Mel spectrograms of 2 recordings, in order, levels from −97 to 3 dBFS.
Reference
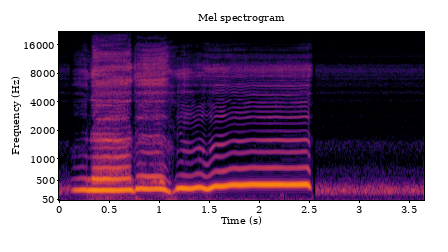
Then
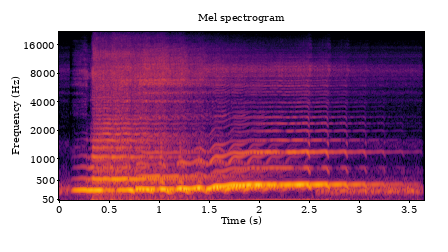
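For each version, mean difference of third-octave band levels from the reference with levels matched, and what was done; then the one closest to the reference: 6.0 dB: sine folder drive 7 dB, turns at -15.5 dBFS; on a send: feedback echo 0.189 s, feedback 53%, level -3 dB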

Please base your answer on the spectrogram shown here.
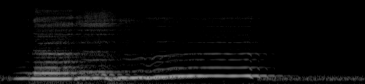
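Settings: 2.5 dB: vocal rider 0.5 s; on a send: feedback echo 80 ms, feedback 48%, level -5 dB; on the sum: gain -7.5 dB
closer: second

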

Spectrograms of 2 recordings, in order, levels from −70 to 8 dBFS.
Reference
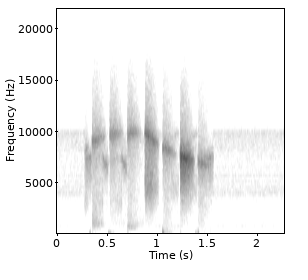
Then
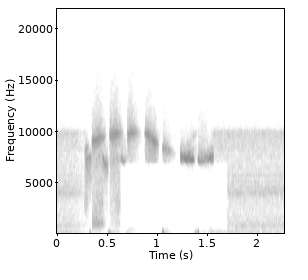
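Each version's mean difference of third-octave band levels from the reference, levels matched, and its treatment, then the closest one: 14.0 dB: reverse; compressor 16:1, threshold -42 dBFS, peak gain reduction 24 dB; reverse; added noise blue -70 dBFS; spectral gain 0.63–1.7, 510–7000 Hz -23 dB; high shelf 4400 Hz -10.5 dB; gain +14 dB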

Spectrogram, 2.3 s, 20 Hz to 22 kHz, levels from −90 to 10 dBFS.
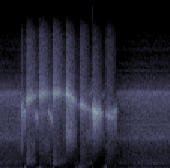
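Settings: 4.5 dB: high shelf 2200 Hz +7.5 dB; compressor 2:1, threshold -43 dBFS, peak gain reduction 16.5 dB; high shelf 12000 Hz +12 dB; reverse echo 44 ms -16 dB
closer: second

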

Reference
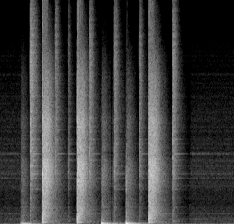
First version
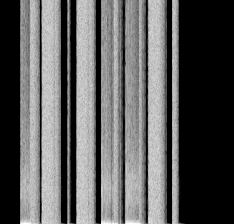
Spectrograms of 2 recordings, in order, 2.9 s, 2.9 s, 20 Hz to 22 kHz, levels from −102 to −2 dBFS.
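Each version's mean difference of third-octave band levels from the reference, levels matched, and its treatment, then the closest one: 12.5 dB: notch 4100 Hz, Q 13; fuzz box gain 37 dB, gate -43 dBFS; maximiser +13 dB; noise-modulated delay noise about 3300 Hz, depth 0.36 ms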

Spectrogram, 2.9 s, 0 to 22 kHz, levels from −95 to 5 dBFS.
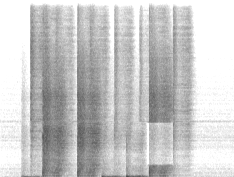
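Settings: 7.5 dB: HPF 140 Hz 6 dB/oct; high shelf 7700 Hz +4.5 dB; spectral gain 1.63–2.09, 1500–6900 Hz -29 dB; non-linear reverb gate 0.21 s rising, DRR 3 dB; gain -8.5 dB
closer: second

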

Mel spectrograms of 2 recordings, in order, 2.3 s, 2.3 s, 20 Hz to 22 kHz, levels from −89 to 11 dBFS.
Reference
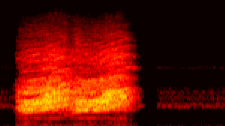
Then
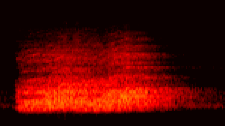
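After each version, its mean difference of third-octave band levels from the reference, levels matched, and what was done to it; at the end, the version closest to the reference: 4.0 dB: steep high-pass 590 Hz 72 dB/oct; reverse; compressor, threshold -29 dBFS, peak gain reduction 12.5 dB; reverse; feedback echo 0.2 s, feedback 23%, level -15.5 dB; plate-style reverb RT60 1 s, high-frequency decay 0.6×, pre-delay 90 ms, DRR 0 dB; gain -7.5 dB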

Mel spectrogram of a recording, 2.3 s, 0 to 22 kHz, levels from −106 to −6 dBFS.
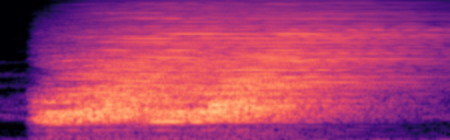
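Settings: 8.5 dB: bell 800 Hz -3 dB 2.2 oct; LFO notch saw down 1.9 Hz 940–5300 Hz; in parallel at -11.5 dB: hard clip -21.5 dBFS, distortion -14 dB; on the sum: shimmer reverb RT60 1.2 s, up +12 st, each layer -2 dB, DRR -2.5 dB; gain -1.5 dB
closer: first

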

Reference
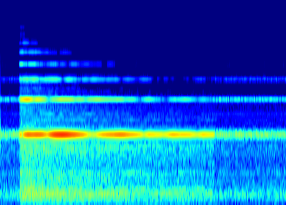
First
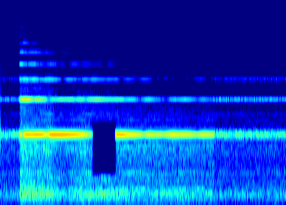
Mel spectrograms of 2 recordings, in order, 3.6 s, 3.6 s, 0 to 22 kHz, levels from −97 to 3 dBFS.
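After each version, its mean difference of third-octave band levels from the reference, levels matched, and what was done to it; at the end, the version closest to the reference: 2.5 dB: spectral delete 1.14–1.45, 560–2000 Hz; high shelf 5200 Hz +4 dB; compressor 10:1, threshold -20 dBFS, peak gain reduction 7.5 dB; gain -7.5 dB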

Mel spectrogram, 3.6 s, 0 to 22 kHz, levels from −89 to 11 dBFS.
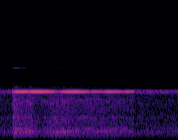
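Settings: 5.5 dB: inverse Chebyshev low-pass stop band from 4100 Hz, stop band 60 dB; low shelf 180 Hz -11 dB; compressor 4:1, threshold -32 dBFS, peak gain reduction 9 dB; gain -4.5 dB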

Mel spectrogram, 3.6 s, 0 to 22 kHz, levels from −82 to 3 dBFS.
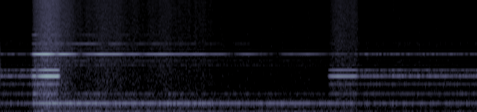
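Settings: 12.5 dB: spectral delete 0.44–2.47, 560–2000 Hz; robotiser 337 Hz; modulation noise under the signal 11 dB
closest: first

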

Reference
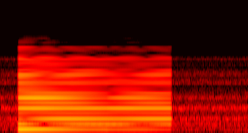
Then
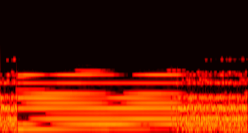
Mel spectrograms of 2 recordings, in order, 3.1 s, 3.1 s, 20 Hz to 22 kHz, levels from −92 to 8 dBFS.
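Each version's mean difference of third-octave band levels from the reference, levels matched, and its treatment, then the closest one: 10.0 dB: spectral gate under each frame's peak -15 dB strong; on a send: feedback echo 61 ms, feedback 30%, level -9.5 dB; on the sum: fast leveller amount 100%; gain -6 dB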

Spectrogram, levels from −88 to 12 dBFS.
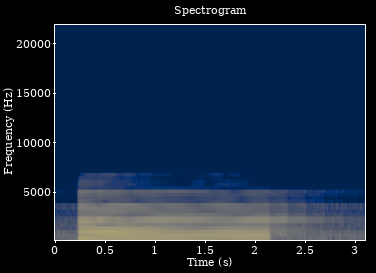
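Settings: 2.0 dB: HPF 100 Hz; air absorption 73 m; thin delay 0.183 s, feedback 51%, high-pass 1400 Hz, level -4 dB; gain +8 dB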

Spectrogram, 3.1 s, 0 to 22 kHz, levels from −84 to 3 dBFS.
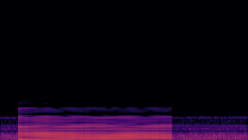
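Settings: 4.5 dB: limiter -27 dBFS, peak gain reduction 10 dB; compressor 2.5:1, threshold -42 dBFS, peak gain reduction 7.5 dB; on a send: echo 0.977 s -19 dB; on the sum: gain +4 dB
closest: second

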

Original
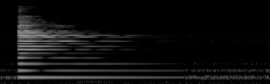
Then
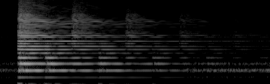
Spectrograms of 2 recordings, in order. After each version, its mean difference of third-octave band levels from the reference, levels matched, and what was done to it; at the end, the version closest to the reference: 10.5 dB: minimum comb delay 3 ms; resonant low shelf 480 Hz -13 dB, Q 3; on a send: echo with dull and thin repeats by turns 0.268 s, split 2000 Hz, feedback 65%, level -7 dB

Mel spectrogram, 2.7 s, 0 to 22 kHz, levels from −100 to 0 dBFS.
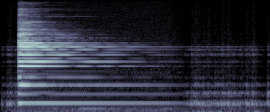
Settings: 3.0 dB: gate -54 dBFS, range -27 dB; comb 7.1 ms, depth 97%; shoebox room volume 130 m³, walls furnished, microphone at 0.83 m; gain +4.5 dB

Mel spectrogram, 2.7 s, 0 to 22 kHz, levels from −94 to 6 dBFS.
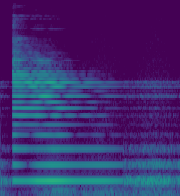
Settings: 8.0 dB: reverse; compressor 10:1, threshold -35 dBFS, peak gain reduction 16.5 dB; reverse; low shelf 500 Hz +8 dB; tremolo 1.3 Hz, depth 44%; gain +6.5 dB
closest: second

